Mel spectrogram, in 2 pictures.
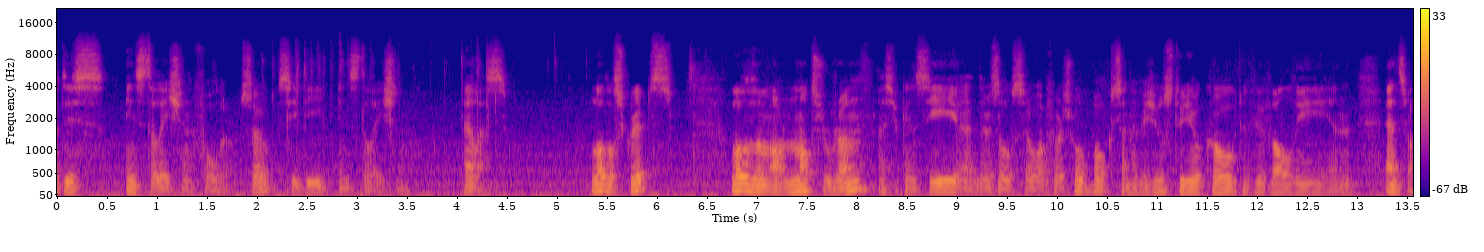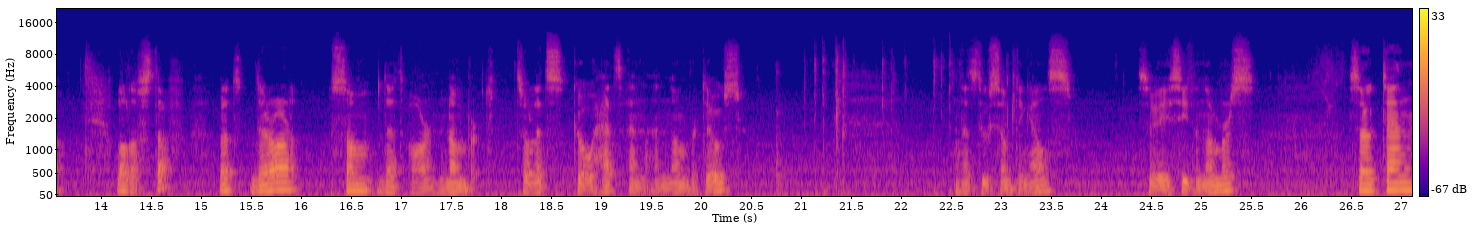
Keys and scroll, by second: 1.9-2.7 typing, 3.0 Tab, 3.3 Return, 4.2 typing, 20.8-21.7 typing, 24.1 typing.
